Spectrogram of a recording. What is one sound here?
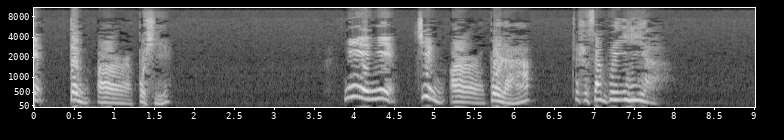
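An elderly man speaks calmly and slowly into a close microphone.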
